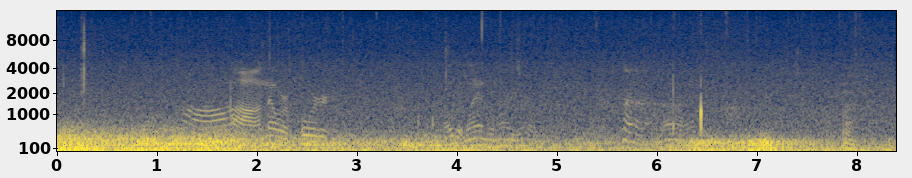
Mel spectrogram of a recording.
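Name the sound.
rain falling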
